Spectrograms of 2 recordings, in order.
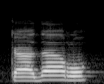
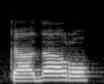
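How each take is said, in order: The two takes are said the same way.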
